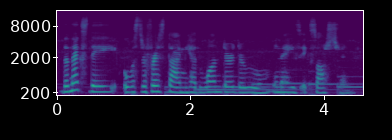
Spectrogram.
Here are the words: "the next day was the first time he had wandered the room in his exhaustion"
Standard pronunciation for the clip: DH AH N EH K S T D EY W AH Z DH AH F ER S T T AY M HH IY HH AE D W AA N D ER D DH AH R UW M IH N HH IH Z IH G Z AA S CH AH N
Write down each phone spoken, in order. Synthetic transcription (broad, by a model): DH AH N EH K S T D EY W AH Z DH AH F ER S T T AY M HH IY HH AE D W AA N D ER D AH R UW M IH N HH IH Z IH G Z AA S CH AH N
